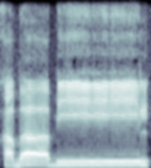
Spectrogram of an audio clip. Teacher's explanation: আবাবিলা শব্দে আমরা যদি থামি, এখানে আসলে লামের উপর জবর ছিল, থামার কারণে আমি সুকুন দিয়ে থামলাম, আবাবিল। এই সুকুনটাকে আমরা বলছি অস্থায়ী সুকুন, কারণ শুধুমাত্র ওয়াকফের ক্ষেত্রে এটা আসছে।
